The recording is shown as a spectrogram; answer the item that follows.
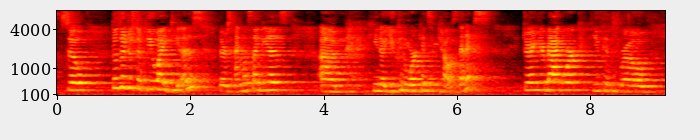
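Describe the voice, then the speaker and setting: A woman's voice: high voice, normal speed. A woman giving casual, conversational instruction as a boxing coach. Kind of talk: instructional talk on bag drills. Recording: echoey hall, distant mic, faint noise.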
